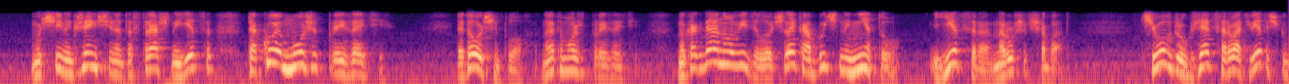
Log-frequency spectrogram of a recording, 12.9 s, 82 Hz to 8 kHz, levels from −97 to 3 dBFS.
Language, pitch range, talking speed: Russian, 130-200 Hz, 150 wpm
